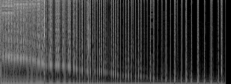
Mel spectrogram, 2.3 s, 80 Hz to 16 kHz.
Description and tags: weird and angry 8 bit sound which was used for a boss appearance
8, 8bit, arcade, chiptune, game, retro, bit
